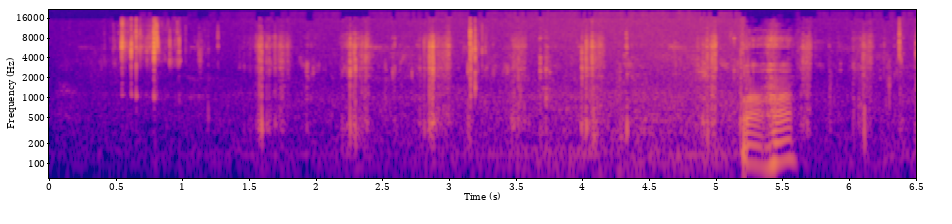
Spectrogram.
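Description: A raw cucumber is bitten and chewed up close, producing repeated wet crunches in an irregular rhythm, with a brief voiced murmur near the end.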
